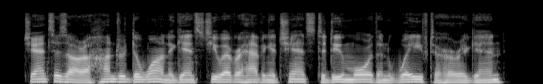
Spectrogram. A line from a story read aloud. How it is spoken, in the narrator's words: McVree said flatly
